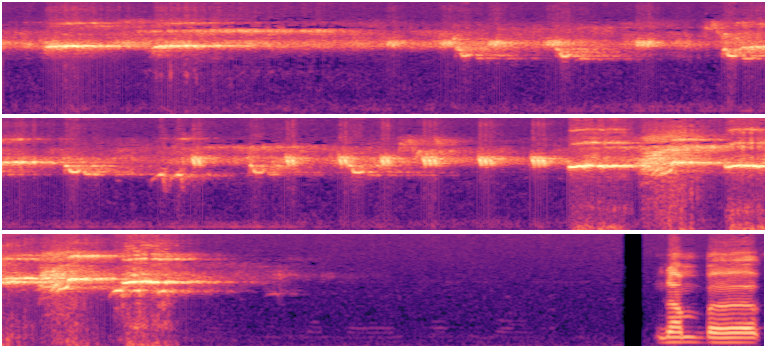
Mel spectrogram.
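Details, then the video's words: Green magpie in Thailand: a run of rapid high whistled notes, quickly repeated, builds into several loud, harsh, grating bursts. Silence follows, then a man's voice. A greater necklaced laughingthrush sounds in the background. "thrush. The green magpie is the one with the strident call. Number"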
